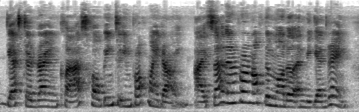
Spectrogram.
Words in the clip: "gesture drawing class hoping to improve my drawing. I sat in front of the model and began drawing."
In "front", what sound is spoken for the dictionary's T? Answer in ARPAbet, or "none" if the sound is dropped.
none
